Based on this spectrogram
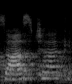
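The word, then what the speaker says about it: Sauschuck: And she might actually know how to pronounce it better than I. Saucechuck, S-A-U-S-C-H-U-C-K.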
